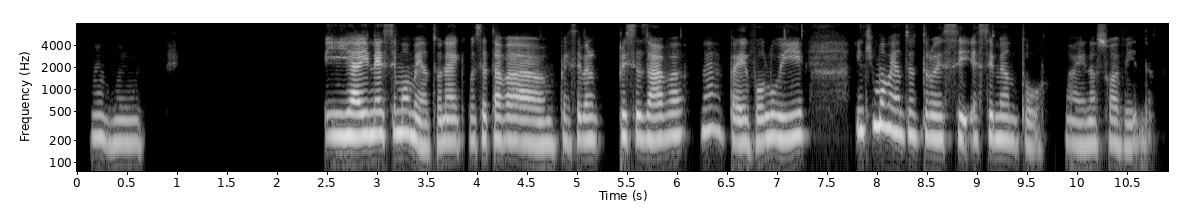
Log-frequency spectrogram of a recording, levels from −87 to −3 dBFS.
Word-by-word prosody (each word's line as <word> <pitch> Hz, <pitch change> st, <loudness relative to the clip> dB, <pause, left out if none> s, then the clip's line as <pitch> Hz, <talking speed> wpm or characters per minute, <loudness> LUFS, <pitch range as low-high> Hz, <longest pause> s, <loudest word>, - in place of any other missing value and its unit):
Uhum. 190 Hz, -4 st, -5 dB, 1.8 s
E 230 Hz, 0 st, +4 dB
aí, 230 Hz, +1 st, +8 dB
nesse 245 Hz, +1 st, +3 dB
momento, 195 Hz, -8 st, +1 dB
né, 195 Hz, 0 st, 0 dB
que -, -, -24 dB
você 195 Hz, +1 st, -4 dB
estava 200 Hz, -3 st, +2 dB
percebendo 205 Hz, +1 st, -2 dB
que 195 Hz, -, -30 dB
precisava, 220 Hz, 0 st, +1 dB, 0.2 s
né, 270 Hz, 0 st, -3 dB
pra 195 Hz, -3 st, -1 dB
evoluir. 210 Hz, +4 st, +1 dB, 0.5 s
Em 270 Hz, -, +1 dB
que 315 Hz, -, -4 dB
momento 260 Hz, -7 st, +3 dB
entrou 225 Hz, -1 st, -1 dB
esse 210 Hz, 0 st, 0 dB
esse 220 Hz, +1 st, -3 dB
mentor 195 Hz, -5 st, -4 dB, 0.2 s
aí 180 Hz, -2 st, -6 dB
na 180 Hz, -, -3 dB
sua 185 Hz, +1 st, -5 dB
vida? 185 Hz, +5 st, -10 dB
210 Hz, 145 wpm, -24 LUFS, 190-230 Hz, 1.8 s, aí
